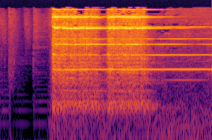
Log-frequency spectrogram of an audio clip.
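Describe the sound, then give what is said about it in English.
A landline telephone's bell rings loudly, one sustained metallic burst of about a second that then lingers and fades, with no talking over it. “No, that's a landline phone.”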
